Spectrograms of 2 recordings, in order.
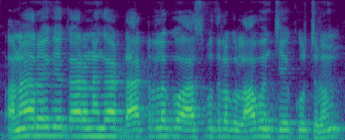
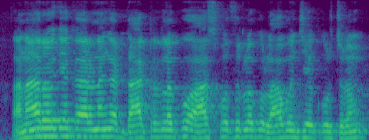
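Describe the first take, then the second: The two takes are said the same way.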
